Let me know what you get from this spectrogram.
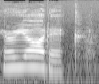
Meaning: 1. Relative to a period or periods 2. Having repeated cycles 3. Occurring at regular intervals 4. Periodical 5. Pertaining to the revolution of a celestial object in its orbit
- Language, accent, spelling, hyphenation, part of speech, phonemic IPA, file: English, General American, periodic, pe‧ri‧od‧ic, adjective, /ˌpɪɹiˈɑdɪk/, En-us-periodic.ogg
